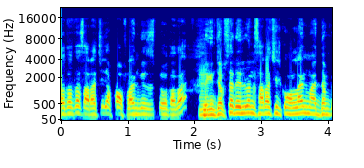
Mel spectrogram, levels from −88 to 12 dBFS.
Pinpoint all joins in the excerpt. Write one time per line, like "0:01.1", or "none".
0:02.0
